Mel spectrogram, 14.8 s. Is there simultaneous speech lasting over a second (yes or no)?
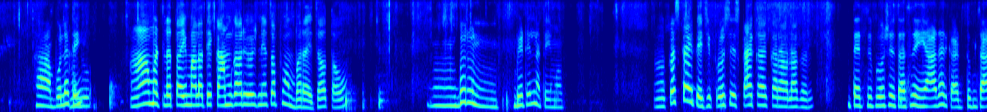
no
